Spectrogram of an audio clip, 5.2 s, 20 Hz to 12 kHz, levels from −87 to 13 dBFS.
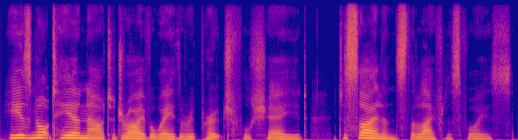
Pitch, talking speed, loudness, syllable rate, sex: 195 Hz, 175 wpm, -17 LUFS, 5.7 syllables/s, female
